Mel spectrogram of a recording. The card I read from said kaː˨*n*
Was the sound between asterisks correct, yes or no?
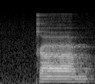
no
